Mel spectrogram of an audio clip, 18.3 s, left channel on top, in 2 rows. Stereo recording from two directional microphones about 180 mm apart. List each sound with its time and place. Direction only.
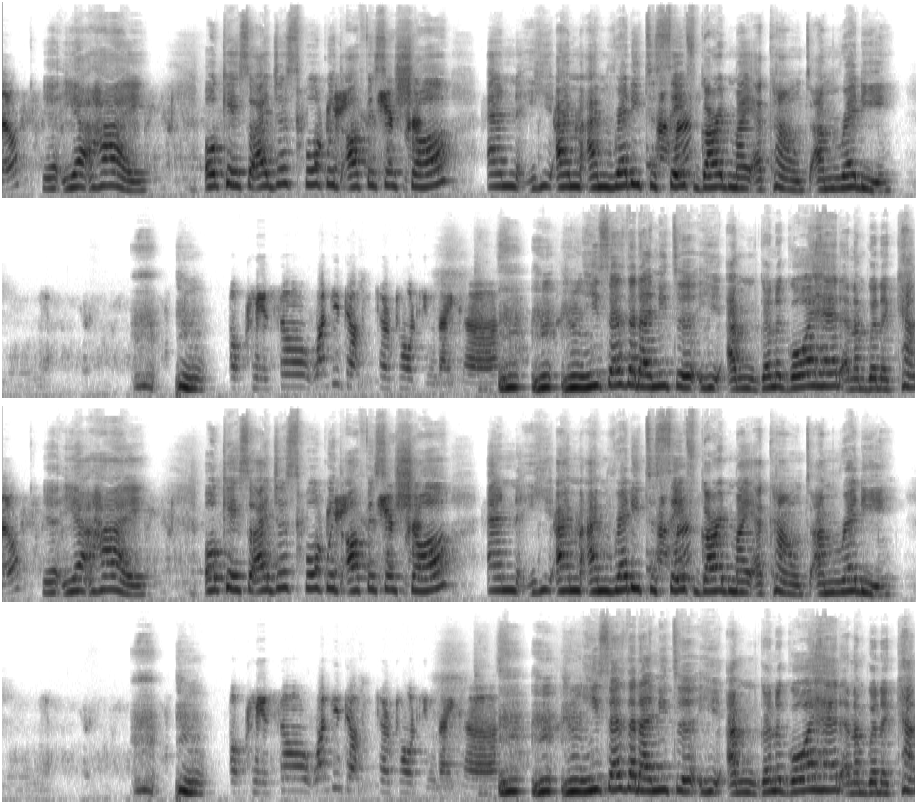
0.0 s a sound: 35° left (ahead or behind)
0.3 s a woman's voice: centre (ahead or behind)
2.9 s a woman's voice: 30° left (ahead or behind)
3.4 s a woman's voice: 5° right (ahead or behind)
10.4 s speech: centre (ahead or behind)
11.3 s a woman's voice: 30° left (ahead or behind)
14.1 s speech: 10° left (ahead or behind)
